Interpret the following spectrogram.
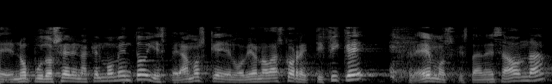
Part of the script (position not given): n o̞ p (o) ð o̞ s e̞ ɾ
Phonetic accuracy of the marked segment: incorrect: u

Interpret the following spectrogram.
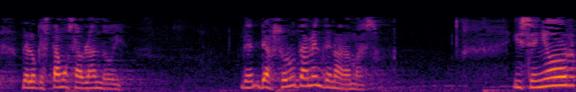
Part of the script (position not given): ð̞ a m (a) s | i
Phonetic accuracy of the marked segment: correct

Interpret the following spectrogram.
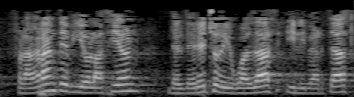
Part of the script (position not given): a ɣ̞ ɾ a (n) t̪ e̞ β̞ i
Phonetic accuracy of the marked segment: correct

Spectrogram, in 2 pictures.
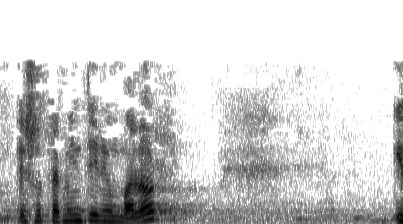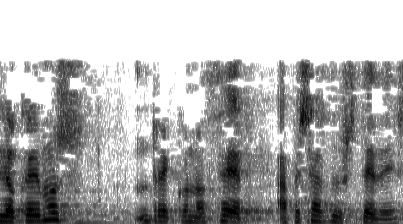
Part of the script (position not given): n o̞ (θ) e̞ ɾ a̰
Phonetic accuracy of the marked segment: correct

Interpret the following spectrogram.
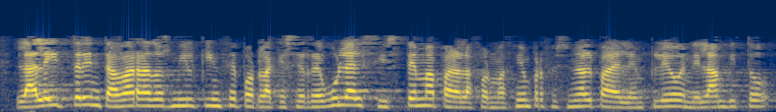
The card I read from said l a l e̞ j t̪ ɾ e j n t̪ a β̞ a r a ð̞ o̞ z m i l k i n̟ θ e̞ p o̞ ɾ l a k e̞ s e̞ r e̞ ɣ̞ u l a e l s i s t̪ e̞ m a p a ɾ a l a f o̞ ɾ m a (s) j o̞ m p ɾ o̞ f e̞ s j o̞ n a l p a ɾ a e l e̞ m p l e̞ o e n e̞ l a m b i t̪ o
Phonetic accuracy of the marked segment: incorrect: θ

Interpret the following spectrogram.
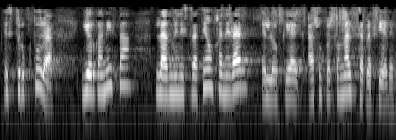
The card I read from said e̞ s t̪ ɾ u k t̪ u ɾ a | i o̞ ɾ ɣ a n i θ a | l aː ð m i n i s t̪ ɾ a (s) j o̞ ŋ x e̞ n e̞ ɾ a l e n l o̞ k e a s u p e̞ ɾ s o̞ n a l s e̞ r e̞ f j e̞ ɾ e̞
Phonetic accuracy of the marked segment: incorrect: θ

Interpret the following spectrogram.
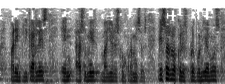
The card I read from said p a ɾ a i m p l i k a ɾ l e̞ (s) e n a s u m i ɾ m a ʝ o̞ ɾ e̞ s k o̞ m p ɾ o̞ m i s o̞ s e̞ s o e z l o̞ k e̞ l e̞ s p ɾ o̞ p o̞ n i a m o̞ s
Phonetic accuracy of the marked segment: correct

